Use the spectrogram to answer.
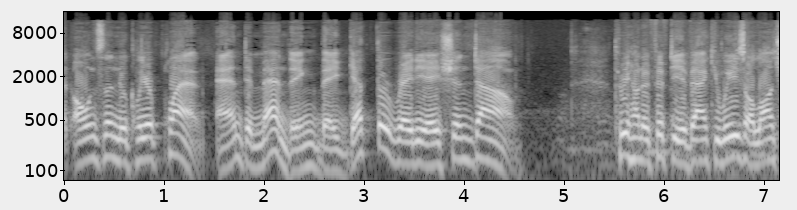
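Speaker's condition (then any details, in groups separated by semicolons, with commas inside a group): No condition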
